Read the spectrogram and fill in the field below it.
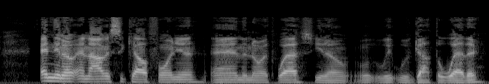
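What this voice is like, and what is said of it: Usual voice. Nothing is said of it.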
